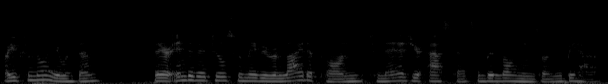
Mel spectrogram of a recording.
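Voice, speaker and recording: A man's voice: on the high side, fairly even intonation, quick pace, darkish tone, lightly acted. A man voicing a formal, courtly young lady leader from a video game in an attempted British accent, now and then stumbling over the words. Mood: courteous, persuasive. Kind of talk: amateur read-aloud of game dialogue. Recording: clearly audible background noise.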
